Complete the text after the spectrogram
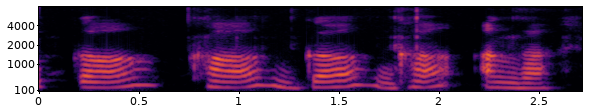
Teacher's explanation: यानी कि हमारा क वर्ग, क वर्ग हमारे कंठ से बोला जाता है, यानी कि कंठ से इसकी ध्वनि आती है।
